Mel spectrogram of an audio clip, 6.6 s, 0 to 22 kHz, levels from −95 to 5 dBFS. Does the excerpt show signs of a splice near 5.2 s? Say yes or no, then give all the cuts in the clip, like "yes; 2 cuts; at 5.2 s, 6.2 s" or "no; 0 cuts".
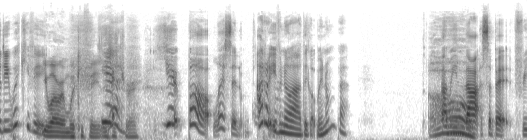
no; 1 cut; at 3.2 s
